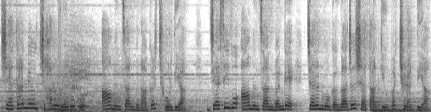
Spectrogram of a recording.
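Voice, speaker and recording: A woman's voice: medium pitch, animated, unhurried. A woman storyteller reading scripted narration of a tale. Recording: loud music behind voice.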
